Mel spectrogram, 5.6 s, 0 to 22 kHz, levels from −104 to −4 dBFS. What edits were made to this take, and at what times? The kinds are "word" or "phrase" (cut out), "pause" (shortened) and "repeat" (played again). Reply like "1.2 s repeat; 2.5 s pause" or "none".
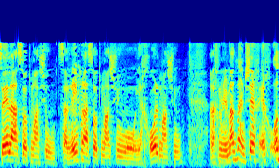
3.2 s word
